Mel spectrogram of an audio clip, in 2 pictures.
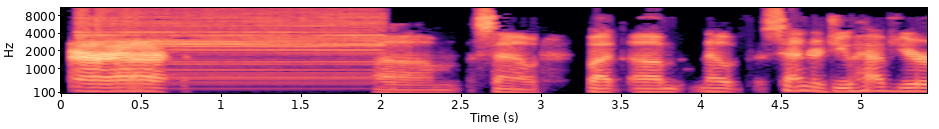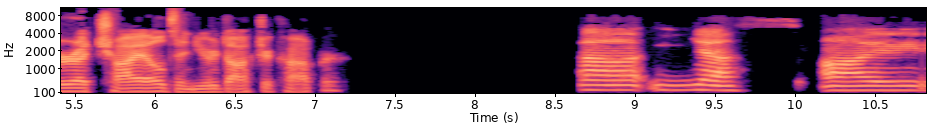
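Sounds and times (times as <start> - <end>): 
speech: 0.1 - 0.9, 2.0 - 7.3, 8.7 - 10.8
buzzer sound effect signalling a mistake: 0.1 - 2.3
laughter: 2.0 - 7.2.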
